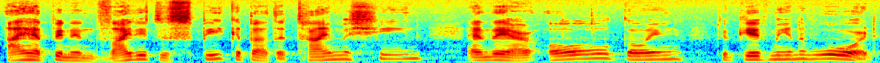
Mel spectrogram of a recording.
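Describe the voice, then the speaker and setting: A man's voice: a little high, lively intonation, normal speed, a little mellow. A man playing an earnest, devoted scientist and caring son in an old-time radio drama. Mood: pleased. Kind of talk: Golden Age radio drama acting.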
